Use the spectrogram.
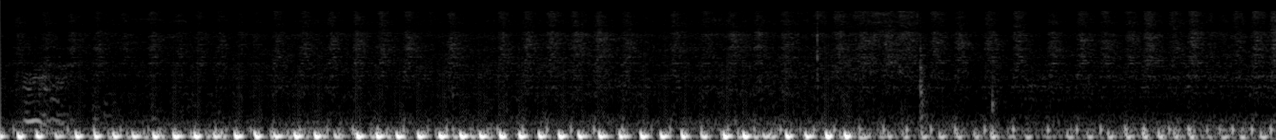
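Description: A Honda XRM motorcycle's single-cylinder engine idles nearby with a loud, even, rhythmic putter that slows slightly toward the end.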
